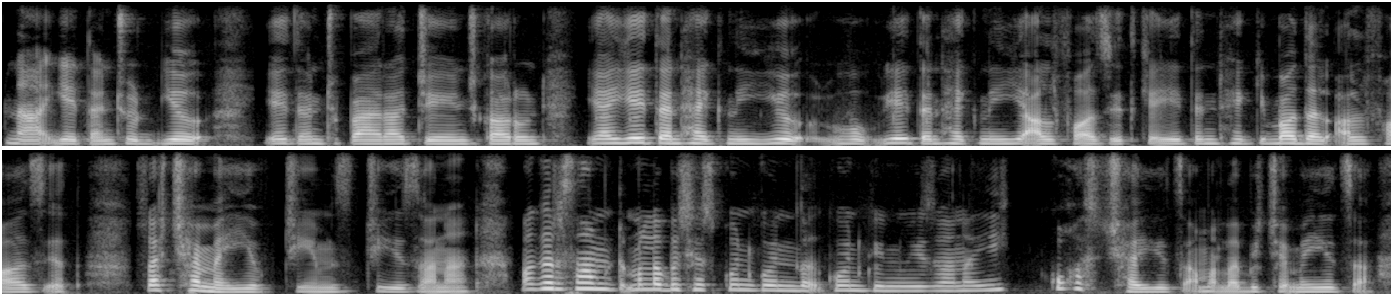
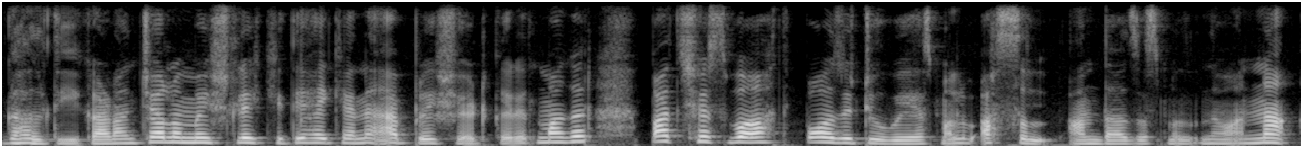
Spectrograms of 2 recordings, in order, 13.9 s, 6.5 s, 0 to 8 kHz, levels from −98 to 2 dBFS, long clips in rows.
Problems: none marked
